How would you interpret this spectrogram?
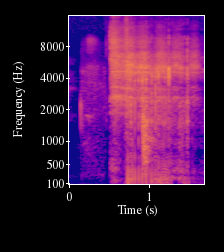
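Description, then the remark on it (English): A dog snuffles and scrabbles as it tries to get into a room, a rough, noisy burst lasting about a second after a faint brief sound. “Oh, my dog's trying to get in my room.”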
